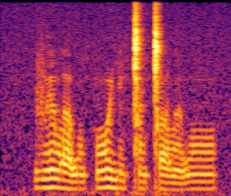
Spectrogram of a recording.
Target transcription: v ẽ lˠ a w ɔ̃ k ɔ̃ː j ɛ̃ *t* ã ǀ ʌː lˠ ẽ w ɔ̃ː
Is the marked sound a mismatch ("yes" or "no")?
yes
